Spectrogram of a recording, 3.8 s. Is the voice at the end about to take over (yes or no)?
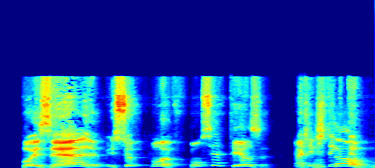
no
